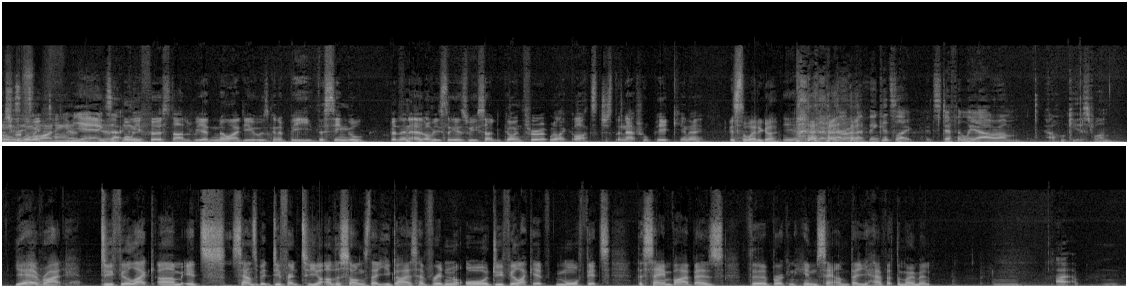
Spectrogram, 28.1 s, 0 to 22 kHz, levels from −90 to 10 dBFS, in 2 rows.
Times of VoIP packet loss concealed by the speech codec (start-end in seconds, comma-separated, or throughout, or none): none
